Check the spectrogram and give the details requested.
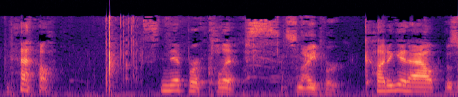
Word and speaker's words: Snipperclips: Snipperclips. Snipperclips. Snip. Not snipe. Snip.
